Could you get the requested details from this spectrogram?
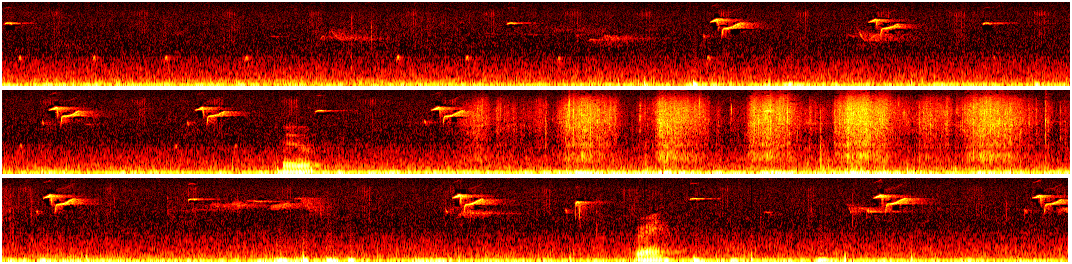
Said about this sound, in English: Western Flycatcher number one.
